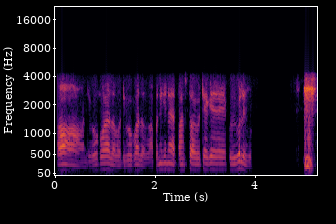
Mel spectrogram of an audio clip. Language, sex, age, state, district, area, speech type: Assamese, male, 45-60, Assam, Majuli, urban, conversation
